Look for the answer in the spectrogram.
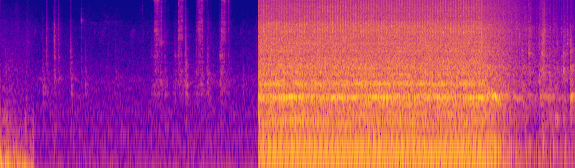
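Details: Petrol pressure washer engine after fixing suspected fuel contamination from disintegrating fibreglass lagging: after a quiet start it catches and runs hard at a steady even pace, clean and strong, then winds down; normal running, fault sorted.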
